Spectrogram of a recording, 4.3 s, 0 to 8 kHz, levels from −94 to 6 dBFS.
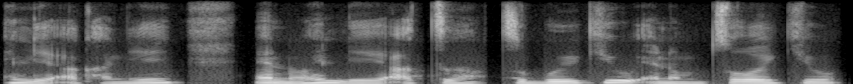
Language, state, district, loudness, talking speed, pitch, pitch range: Sumi, Nagaland, Dimapur, -16 LUFS, 140 wpm, 145 Hz, 130-155 Hz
